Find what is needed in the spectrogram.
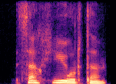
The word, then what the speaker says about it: Сахюрта: Правильное ударение – Сахюрта.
